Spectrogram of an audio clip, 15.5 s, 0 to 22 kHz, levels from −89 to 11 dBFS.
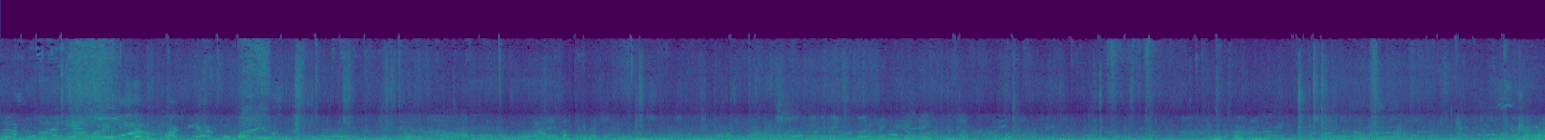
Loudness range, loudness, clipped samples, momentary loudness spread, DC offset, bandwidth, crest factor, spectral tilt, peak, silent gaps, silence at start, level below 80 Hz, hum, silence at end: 4 LU; -33 LUFS; under 0.1%; 5 LU; under 0.1%; 17 kHz; 16 dB; -5.5 dB/octave; -16 dBFS; none; 0 s; -38 dBFS; none; 0 s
